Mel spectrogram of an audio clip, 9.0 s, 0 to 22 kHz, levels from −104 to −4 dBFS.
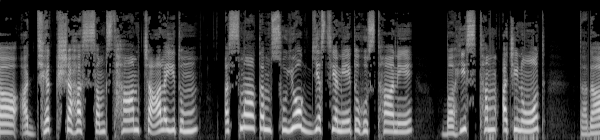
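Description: From 7.21 s to the end of the clip, the speech carries a filter restarted on every block. A filter is losing its memory at each block boundary and starting again from silence, so every block opens with a small transient. The result is a rough buzz at 46.9 Hz, which fits a 1024-sample block, and it grows and shrinks with the loudness of the speech. On a waveform, evenly spaced glitches appear at each boundary. A spectrogram shows faint vertical lines repeating every 21 ms or so.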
